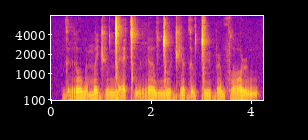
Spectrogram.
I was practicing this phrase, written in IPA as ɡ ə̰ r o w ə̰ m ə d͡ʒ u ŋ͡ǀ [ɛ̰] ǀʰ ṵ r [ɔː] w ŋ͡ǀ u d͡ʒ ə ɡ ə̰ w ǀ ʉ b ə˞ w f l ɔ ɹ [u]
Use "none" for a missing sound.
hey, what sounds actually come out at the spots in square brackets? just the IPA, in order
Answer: ɛ̰, əː, ṵ

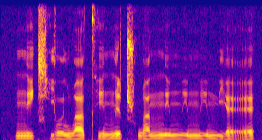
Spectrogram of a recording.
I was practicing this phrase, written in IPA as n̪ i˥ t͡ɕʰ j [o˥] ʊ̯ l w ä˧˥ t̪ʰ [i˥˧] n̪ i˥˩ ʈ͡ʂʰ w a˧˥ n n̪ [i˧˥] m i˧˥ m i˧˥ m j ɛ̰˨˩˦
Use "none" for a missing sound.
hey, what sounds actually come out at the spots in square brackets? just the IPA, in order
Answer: o˨, i˥˧, i˧˥

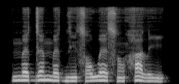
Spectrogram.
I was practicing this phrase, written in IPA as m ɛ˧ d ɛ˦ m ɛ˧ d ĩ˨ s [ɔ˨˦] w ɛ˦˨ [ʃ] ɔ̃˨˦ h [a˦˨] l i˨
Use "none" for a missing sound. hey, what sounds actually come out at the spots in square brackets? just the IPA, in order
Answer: ɔ˨˦, s, a˦˨

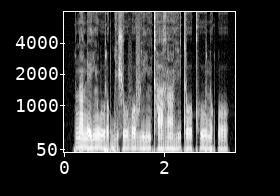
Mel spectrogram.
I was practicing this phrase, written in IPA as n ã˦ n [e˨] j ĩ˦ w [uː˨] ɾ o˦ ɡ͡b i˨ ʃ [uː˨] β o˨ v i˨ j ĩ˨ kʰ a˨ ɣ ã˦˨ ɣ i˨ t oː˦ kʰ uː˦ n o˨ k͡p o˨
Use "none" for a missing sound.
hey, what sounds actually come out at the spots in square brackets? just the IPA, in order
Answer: e˨, uː˨, uː˦

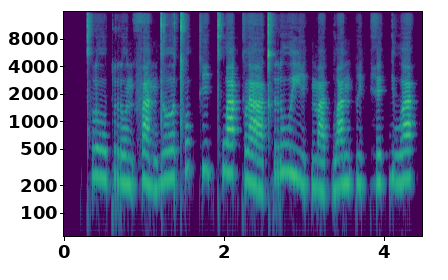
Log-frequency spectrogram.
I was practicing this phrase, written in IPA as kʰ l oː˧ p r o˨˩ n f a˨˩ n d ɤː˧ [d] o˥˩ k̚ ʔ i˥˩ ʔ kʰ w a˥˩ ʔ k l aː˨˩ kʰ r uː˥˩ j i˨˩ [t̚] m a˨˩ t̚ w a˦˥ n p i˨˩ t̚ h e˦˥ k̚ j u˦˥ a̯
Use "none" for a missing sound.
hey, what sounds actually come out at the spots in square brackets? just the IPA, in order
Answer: tʰ, t̚

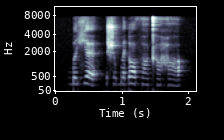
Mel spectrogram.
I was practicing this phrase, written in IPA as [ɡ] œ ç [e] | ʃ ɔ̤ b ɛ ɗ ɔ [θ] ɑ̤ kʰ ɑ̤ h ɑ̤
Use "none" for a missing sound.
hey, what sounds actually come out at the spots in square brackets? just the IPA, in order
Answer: ɡ͡b, ɛ, θ

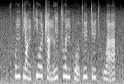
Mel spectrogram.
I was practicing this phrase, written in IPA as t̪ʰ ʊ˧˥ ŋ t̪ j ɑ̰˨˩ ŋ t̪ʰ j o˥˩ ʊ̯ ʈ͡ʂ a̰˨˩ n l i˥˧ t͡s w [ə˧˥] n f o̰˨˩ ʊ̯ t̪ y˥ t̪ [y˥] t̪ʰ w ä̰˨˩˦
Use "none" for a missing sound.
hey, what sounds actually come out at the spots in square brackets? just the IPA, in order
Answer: ə˥˩, y˧˥

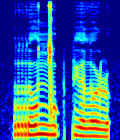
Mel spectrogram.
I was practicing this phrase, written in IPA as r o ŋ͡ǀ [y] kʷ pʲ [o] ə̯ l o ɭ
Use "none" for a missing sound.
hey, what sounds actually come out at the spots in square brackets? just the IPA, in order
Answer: u, o

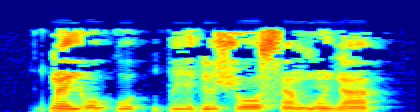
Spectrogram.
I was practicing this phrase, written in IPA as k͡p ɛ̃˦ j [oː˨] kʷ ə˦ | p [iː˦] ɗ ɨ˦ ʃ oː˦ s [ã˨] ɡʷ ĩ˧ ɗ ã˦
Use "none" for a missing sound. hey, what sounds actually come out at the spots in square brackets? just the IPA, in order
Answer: oː˧, iː˦, ã˨

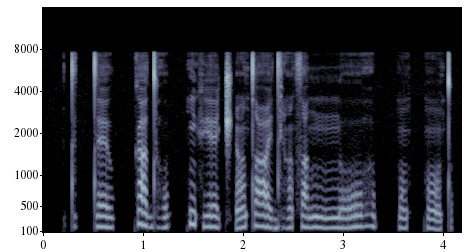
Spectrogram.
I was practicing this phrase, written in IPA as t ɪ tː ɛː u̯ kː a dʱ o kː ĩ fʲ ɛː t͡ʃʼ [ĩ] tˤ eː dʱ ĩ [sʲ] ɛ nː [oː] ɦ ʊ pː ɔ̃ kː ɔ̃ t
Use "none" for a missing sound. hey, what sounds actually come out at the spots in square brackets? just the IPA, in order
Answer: ẽ, sˤ, oː

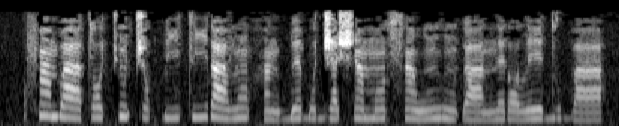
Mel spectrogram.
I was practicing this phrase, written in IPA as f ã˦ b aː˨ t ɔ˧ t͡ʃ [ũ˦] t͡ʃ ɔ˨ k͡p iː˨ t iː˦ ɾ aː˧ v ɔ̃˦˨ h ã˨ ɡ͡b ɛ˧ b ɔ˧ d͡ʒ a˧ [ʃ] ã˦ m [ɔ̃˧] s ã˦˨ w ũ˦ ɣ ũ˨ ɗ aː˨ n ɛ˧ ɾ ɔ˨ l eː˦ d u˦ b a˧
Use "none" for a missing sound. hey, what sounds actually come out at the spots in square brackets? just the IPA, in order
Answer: ũ˧, ʃ, ɔ̃˦

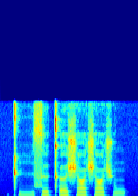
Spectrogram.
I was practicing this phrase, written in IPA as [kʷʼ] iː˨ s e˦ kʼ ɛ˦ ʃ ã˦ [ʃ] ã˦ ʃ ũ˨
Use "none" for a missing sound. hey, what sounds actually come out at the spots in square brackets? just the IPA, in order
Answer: kʼ, ʃ

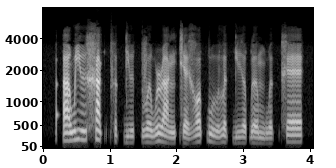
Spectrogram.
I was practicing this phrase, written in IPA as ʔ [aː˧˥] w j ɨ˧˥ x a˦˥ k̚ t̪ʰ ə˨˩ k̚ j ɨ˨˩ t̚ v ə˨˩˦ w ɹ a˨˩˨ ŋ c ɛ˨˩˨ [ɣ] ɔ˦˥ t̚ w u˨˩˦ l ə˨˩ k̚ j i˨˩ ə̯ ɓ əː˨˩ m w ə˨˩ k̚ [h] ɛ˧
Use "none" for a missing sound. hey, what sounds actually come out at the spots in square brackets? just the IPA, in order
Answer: a˧˥, ɣ, x

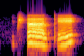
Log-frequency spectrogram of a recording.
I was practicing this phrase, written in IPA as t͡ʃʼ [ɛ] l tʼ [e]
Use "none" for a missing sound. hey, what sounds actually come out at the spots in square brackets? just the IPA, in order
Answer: ɜ, e

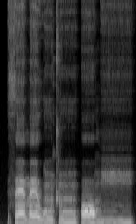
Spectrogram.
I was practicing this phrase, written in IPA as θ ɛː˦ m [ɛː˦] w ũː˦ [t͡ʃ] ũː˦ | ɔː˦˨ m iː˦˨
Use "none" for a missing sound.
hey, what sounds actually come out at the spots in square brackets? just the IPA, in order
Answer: ɛː˦, t͡ʃ

